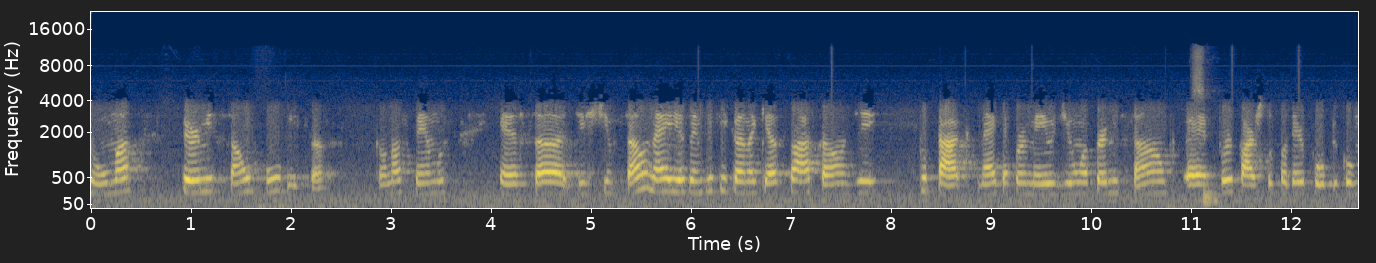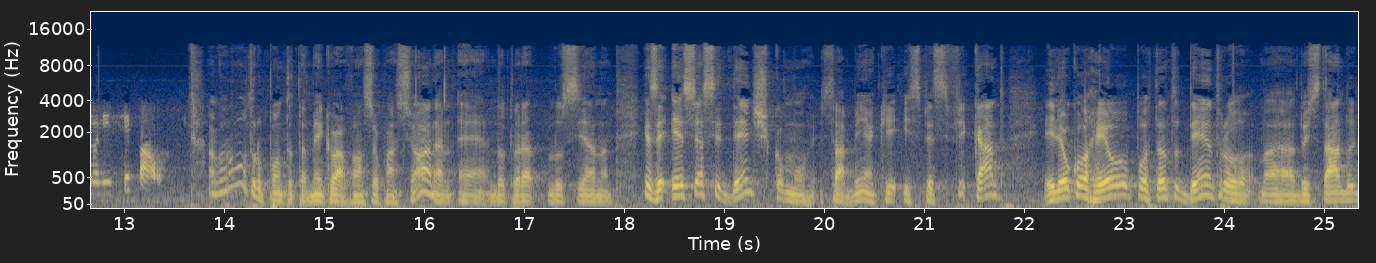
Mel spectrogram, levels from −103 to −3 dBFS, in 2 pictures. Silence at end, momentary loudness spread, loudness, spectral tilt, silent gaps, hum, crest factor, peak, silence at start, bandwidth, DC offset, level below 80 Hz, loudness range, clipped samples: 0 s; 13 LU; -22 LUFS; -5.5 dB/octave; none; none; 20 dB; -2 dBFS; 0 s; 12.5 kHz; under 0.1%; -46 dBFS; 7 LU; under 0.1%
